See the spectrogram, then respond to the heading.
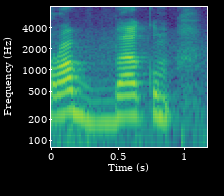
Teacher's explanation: ரா மேல ஜபர் இருக்கு ராவ நம்ம வல்லினமா ஊதணும்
